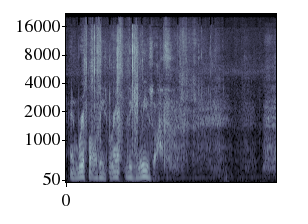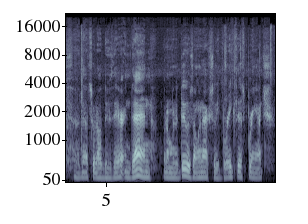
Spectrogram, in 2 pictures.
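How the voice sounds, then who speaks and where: A man giving a casual, folksy step-by-step hunting demonstration outdoors while he works, with a tractor rumbling in the background. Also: a little mellow, slight background noise. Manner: folksy, talks while working with his hands. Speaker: hunting how-to presenter. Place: outdoors in the woods. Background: tractor rumbling nearby.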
